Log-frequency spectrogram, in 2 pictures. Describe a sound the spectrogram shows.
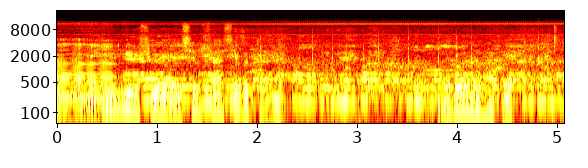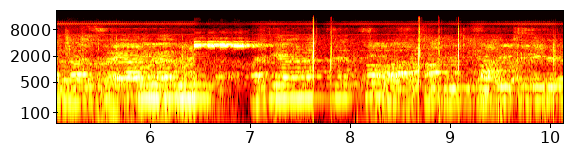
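A crowd of spectators murmurs and chatters in a large open stadium.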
